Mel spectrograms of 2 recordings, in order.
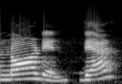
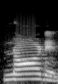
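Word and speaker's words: Norden: north অর্থাৎ উত্তরকে উত্তরকে যার মানে বলা হয় নর্ডেন নর্ডেন দক্ষিণকে বলা হয় দেখেন এন একসাথে উচ্চারণ জুডেন পশ্চিমকে বলা হয় ভেস্টেন ভেস্টেন ভেস্টেন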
